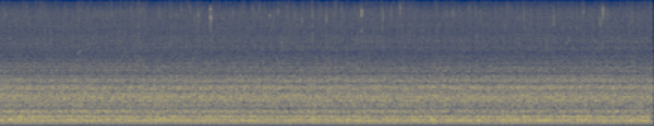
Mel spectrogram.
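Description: Steady mechanical hum of running aquarium equipment, one unchanging drone made of several even tones.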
